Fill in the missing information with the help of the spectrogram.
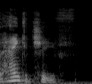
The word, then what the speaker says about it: handkerchief: Listening people, always remember, the word handkerchief has a D in it. – Oh, you didn't know that? – I messed up, Ryan. Because I never pronounced the D. I always pronounce it handkerchief.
